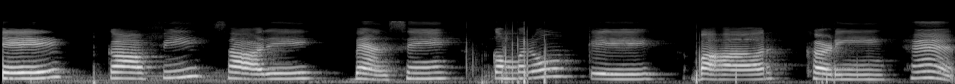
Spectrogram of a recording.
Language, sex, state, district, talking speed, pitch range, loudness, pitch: Hindi, male, Punjab, Fazilka, 55 wpm, 240-285 Hz, -14 LUFS, 270 Hz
